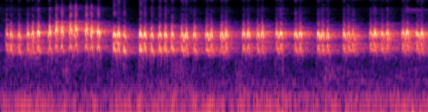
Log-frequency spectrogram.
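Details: Yellow-vented bulbul (trucukan) delivering rapid 'ropel' song: a steady rattling run of short, buzzy notes repeated about four times a second, nearly even in pitch throughout.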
